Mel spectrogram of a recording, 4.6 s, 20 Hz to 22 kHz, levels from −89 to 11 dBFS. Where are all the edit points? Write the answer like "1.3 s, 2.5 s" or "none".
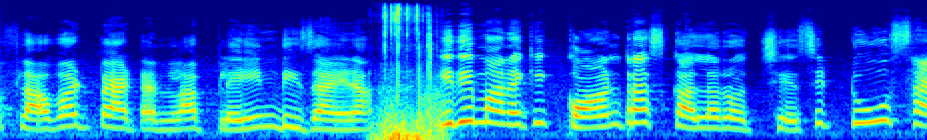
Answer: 2.0 s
